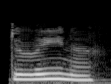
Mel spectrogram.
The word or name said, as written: doline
